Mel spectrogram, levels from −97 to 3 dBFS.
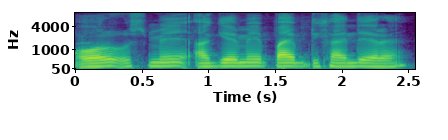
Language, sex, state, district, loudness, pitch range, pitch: Hindi, male, Arunachal Pradesh, Longding, -18 LUFS, 125-140 Hz, 135 Hz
